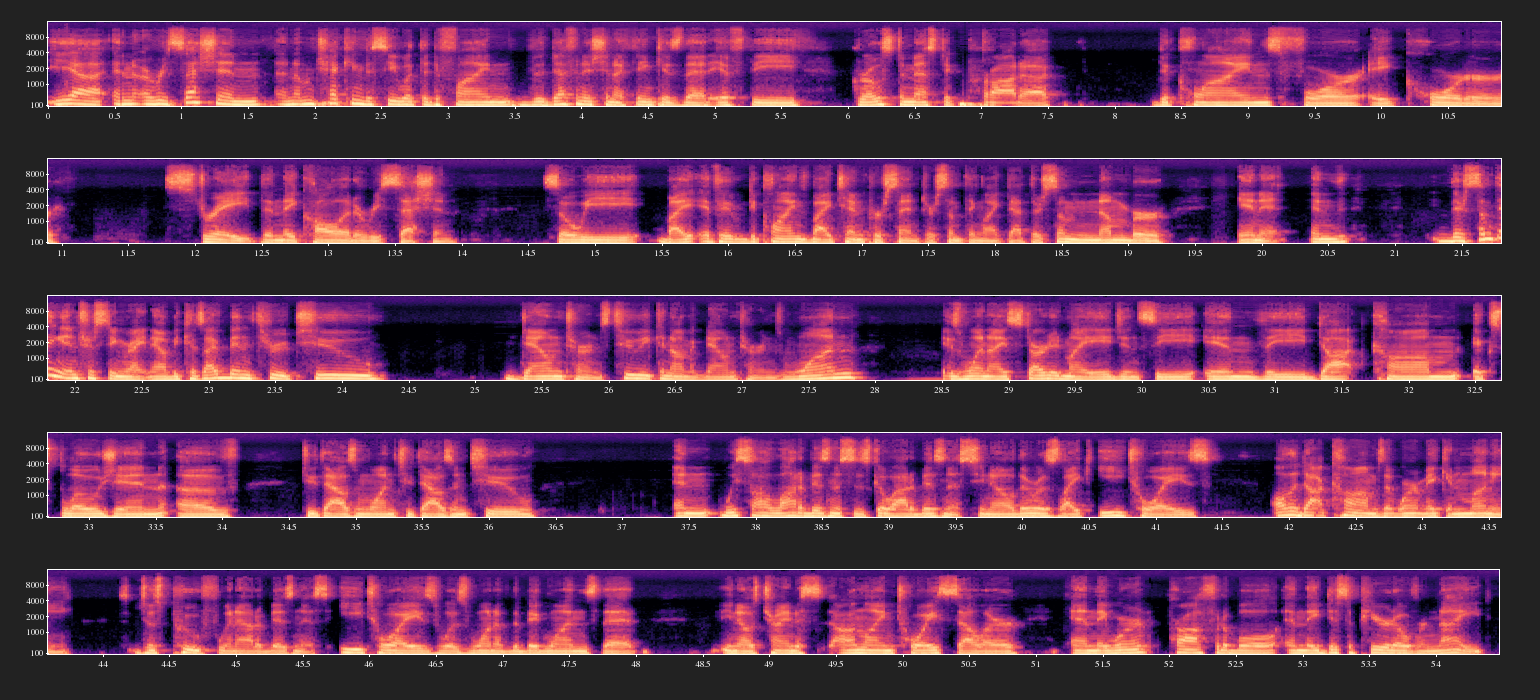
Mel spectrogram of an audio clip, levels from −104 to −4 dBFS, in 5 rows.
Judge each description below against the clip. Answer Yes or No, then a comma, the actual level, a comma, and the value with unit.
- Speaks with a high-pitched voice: No, low, 105 Hz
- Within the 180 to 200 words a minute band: No, average, 150 wpm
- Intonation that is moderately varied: Yes, average, 3.8 semitones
